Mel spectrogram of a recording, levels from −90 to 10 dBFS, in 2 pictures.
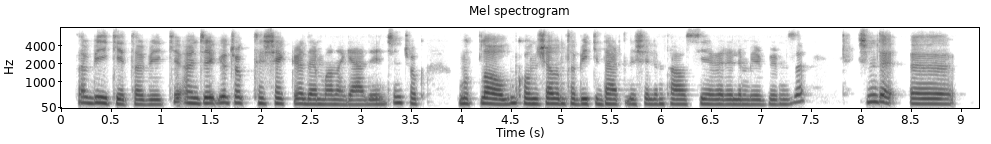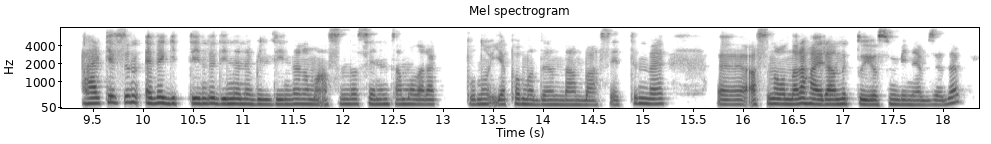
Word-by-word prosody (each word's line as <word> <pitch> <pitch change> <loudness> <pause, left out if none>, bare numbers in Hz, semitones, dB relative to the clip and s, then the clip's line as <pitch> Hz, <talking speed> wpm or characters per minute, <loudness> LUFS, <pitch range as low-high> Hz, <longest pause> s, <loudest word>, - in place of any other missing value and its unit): Tabii 215 -2 +3
ki, 180 -3 +1
tabii 170 0 -1
ki. 135 - -2
Öncelikle 210 +2 +4
çok 215 -1 -2
teşekkür 200 -2 0
ederim. 180 -1 +1
Bana 175 -1 -1
geldiğin 170 +1 -2
için 225 +5 -2
çok 190 -4 -4 0.4
mutlu 195 +1 +2
oldum, 185 +1 +4
konuşalım. 190 -2 +3
Tabii 185 0 +2
ki 185 -2 -3
dertleşelim, 180 0 -1
tavsiye 175 0 -1
verelim 175 -1 0
birbirimize. 170 - -4 0.5
Şimdi, 255 -3 +1
ııı, 190 -1 +2 0.4
herkesin 225 +4 +1
eve 210 +1 +5
gittiğinde 195 0 +2
dinlenebildiğinden 180 -1 +1
ama 180 0 -2
aslında, 180 +1 -4
senin 180 0 -2
tam 180 0 -3
olarak 175 -1 -2 0.3
bunu 175 +1 -3
yapamadığından 165 -3 -3
bahsettin 155 +5 -4
ve, 190 +1 -2 0.5
eee, 165 -1 -2
aslında, 185 +2 0
onlara 180 +2 +4
hayranlık 180 +1 +3
duyuyorsun 165 0 +2
bir 165 -1 -2
nebze 160 0 -5
de. 235 +4 -3
180 Hz, 145 wpm, -24 LUFS, 170-195 Hz, 0.5 s, eve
